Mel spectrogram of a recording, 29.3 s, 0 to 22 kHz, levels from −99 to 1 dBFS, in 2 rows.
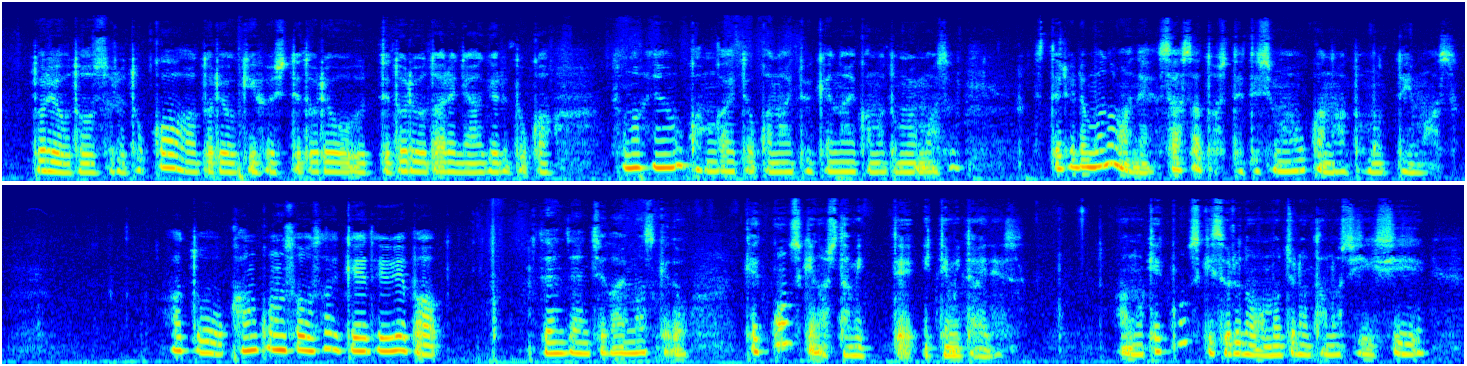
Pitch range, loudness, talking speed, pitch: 210-295 Hz, -36 LUFS, 275 characters per minute, 230 Hz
